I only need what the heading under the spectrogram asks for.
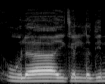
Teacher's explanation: لام کھڑا مد زبر لا چار الف کے برابر اس کو ہم لمبا کریں گے مد ہے اولئک الذین کاف لام زبر کل لام زبر لا.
